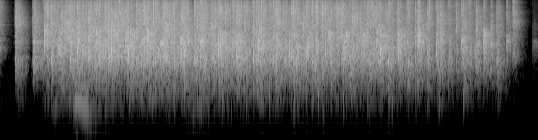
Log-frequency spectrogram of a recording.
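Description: Studio audience applauding: many hands clapping steadily, starting about half a second in and fading out just before the end.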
